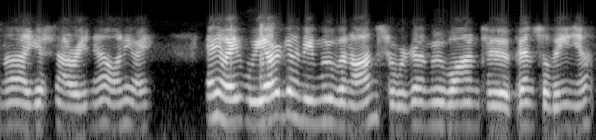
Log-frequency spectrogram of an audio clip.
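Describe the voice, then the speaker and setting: A man runs an amateur radio net, his slightly high, smooth voice coming through a scanner radio. The sound is dry and dull, like a lo-fi radio receiver. He talks haltingly with many fillers as he reads out call signs. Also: steady tone, no room sound. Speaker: net control.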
